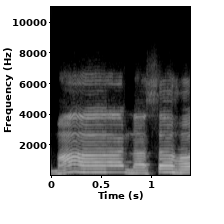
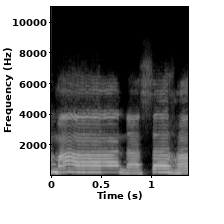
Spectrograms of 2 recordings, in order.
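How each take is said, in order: Both takes have the same delivery.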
